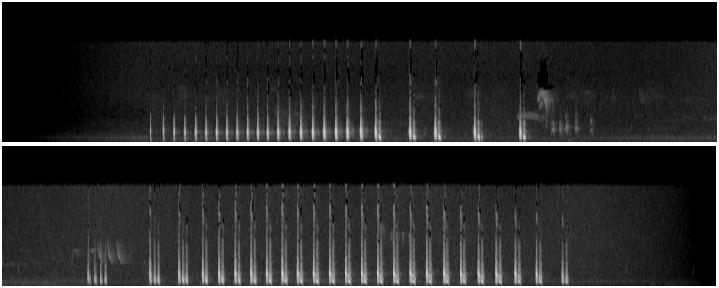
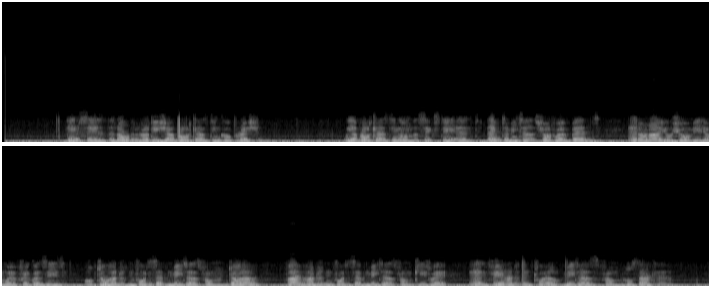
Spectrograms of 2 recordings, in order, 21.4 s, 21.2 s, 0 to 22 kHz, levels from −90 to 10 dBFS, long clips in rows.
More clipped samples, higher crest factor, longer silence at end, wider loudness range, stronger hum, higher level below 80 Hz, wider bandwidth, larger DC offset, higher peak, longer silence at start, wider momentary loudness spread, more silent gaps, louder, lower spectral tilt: neither; first, 22 dB vs 16 dB; first, 2.2 s vs 0 s; first, 12 LU vs 2 LU; neither; second, under -90 dBFS vs -40 dBFS; first, 16 kHz vs 4.1 kHz; neither; first, 0 dBFS vs -14 dBFS; first, 3.35 s vs 0.05 s; about the same, 13 LU vs 12 LU; neither; first, -19 LUFS vs -30 LUFS; second, 4 dB/octave vs -12 dB/octave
